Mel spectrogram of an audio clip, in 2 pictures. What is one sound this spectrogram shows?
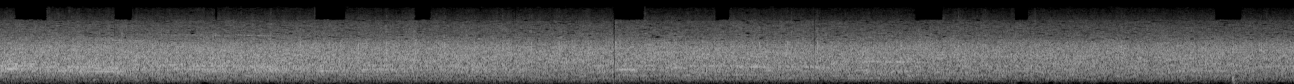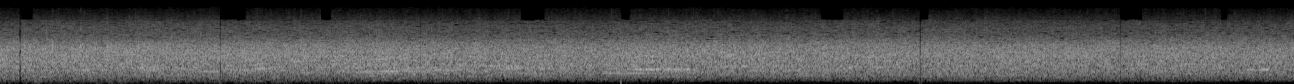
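A large audience applauds steadily in a big echoing hall.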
